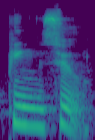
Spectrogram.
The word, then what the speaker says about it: 빙수: subscribing before we begin I want to phonetically teach you how to say ping zu which is Korean shaved ice dessert now if you have trouble pronouncing ping soo please call me okay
